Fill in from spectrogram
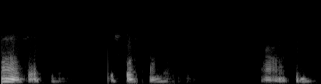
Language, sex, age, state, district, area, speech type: Telugu, female, 30-45, Andhra Pradesh, Konaseema, urban, conversation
